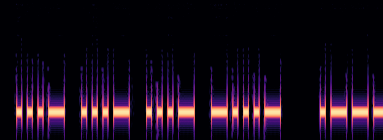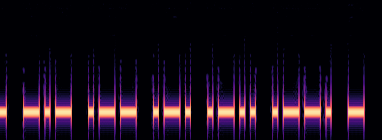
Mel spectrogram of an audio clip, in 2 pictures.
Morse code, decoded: VVV<BT> JKWRLPT

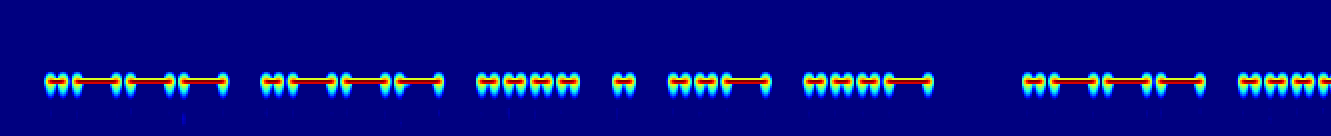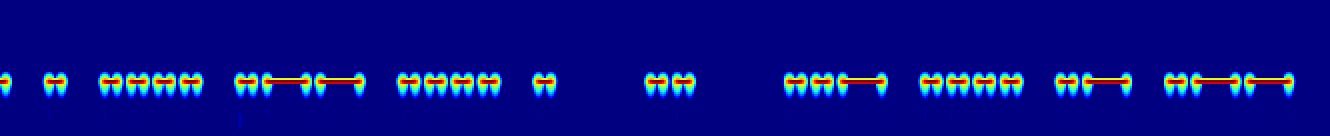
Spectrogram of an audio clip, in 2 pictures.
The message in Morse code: JJHEUV JHEHWHE I UHAW

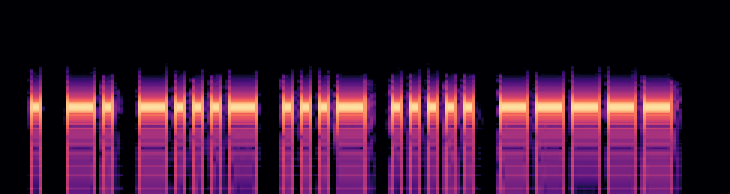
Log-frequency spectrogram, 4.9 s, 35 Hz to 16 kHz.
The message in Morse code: EN<BT>V50

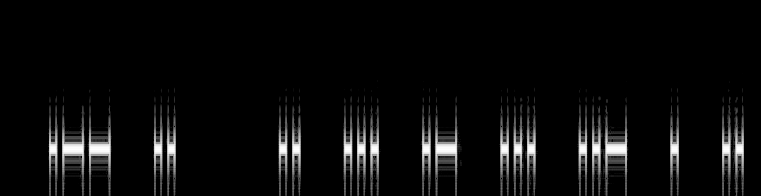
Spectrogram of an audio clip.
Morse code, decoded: WI ISASUEI

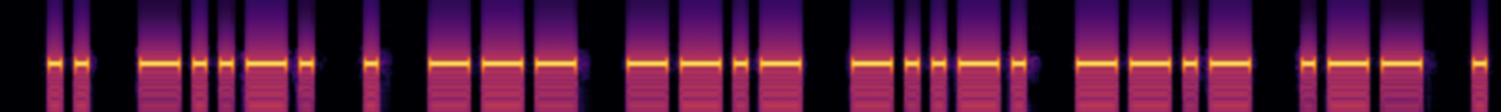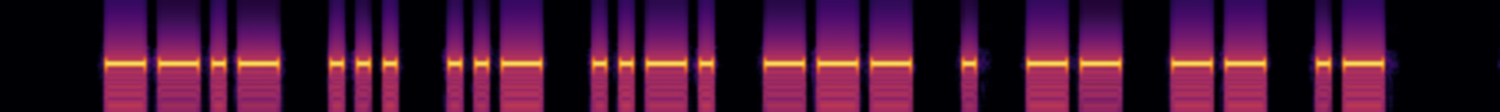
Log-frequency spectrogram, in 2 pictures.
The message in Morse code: I/EOQ/QWE QSUFOEMMA

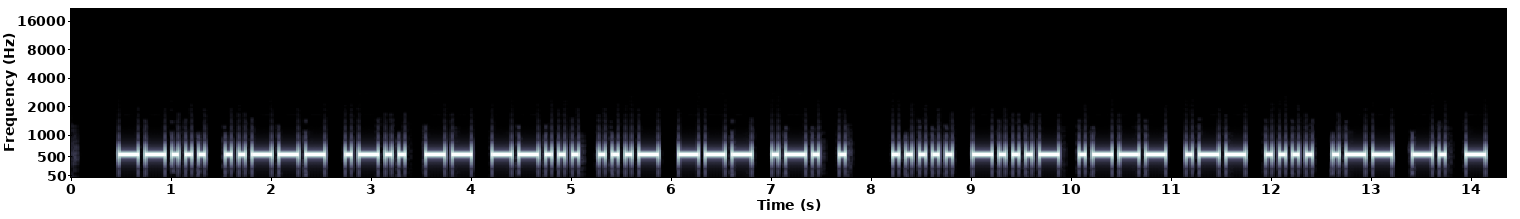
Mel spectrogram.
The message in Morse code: 72LM7VORE 5<BT>JWHWNT

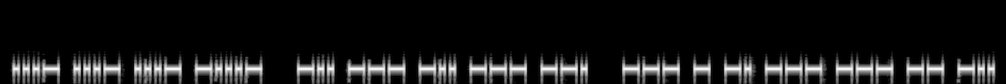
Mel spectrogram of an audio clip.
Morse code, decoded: VVV<BT> DODOG OTNOOMD

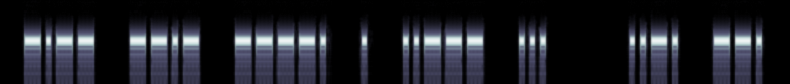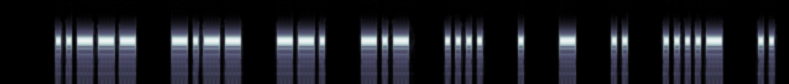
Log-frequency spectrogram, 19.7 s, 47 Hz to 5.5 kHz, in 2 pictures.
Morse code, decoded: YQ9E2S FG 2YGKHETI4I

